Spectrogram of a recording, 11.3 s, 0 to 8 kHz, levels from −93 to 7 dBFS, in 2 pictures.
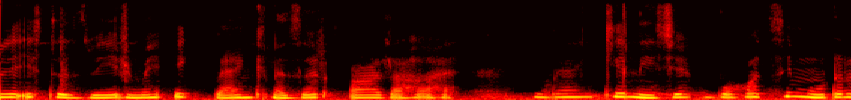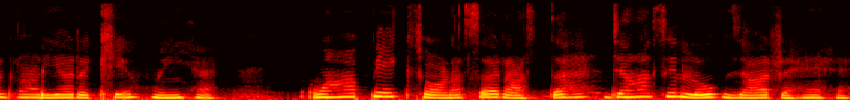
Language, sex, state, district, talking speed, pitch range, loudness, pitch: Hindi, female, Bihar, Kishanganj, 175 wpm, 220-260 Hz, -27 LUFS, 235 Hz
